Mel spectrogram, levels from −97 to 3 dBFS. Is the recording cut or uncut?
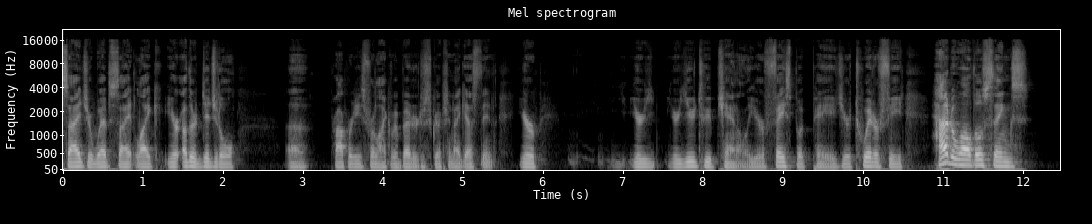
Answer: uncut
